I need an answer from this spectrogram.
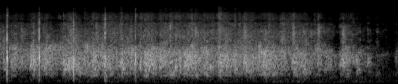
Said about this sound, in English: I think we need to give a round of applause for 10 years of doing this.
